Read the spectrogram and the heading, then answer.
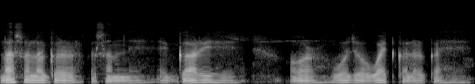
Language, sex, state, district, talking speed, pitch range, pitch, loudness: Hindi, male, Arunachal Pradesh, Longding, 190 wpm, 85-95 Hz, 90 Hz, -24 LUFS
